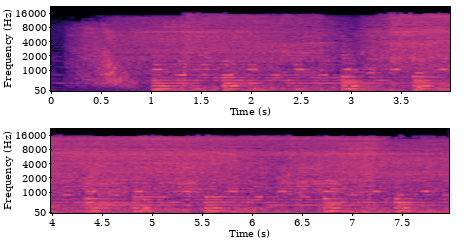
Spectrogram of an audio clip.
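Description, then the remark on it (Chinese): A steady, loud hiss of pesticide being sprayed on diseased tree branches runs through the whole clip, while after the first second a sustained tonal hum, like background music, plays underneath. No one speaks. “爷爷，我们把生病的树枝都剪掉了，并且还喷上了药，现在应该没事了。”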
